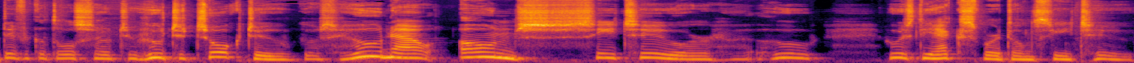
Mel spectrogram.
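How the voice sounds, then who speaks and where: A somewhat breathy woman speaks at a medium pitch and a fairly slow pace with lively intonation, recorded very cleanly against a silent background. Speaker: military officer interviewer. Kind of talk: interview.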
